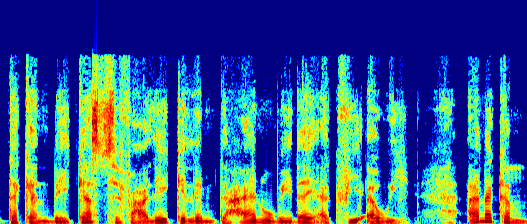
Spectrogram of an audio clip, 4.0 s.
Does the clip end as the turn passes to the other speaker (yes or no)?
no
